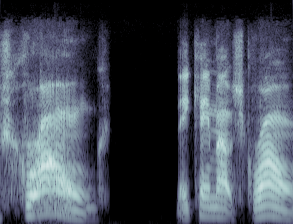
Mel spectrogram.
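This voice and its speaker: A man's raspy, put-on character voice, fairly high in pitch. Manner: joking, exaggerated imitation.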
